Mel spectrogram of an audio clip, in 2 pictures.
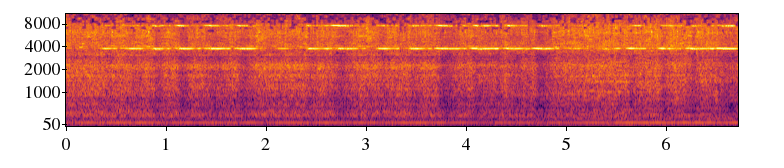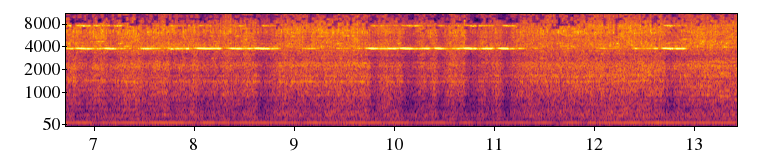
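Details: John Deere baler behind a tractor: a steady high-pitched squeal over the drone, persisting after the drive chains were oiled. The owner suspects a metal sleeve rubbing near the chain.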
